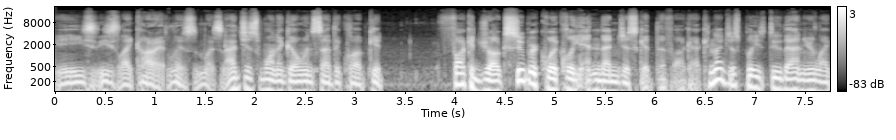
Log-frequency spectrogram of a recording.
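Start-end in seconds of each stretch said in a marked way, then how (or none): none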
